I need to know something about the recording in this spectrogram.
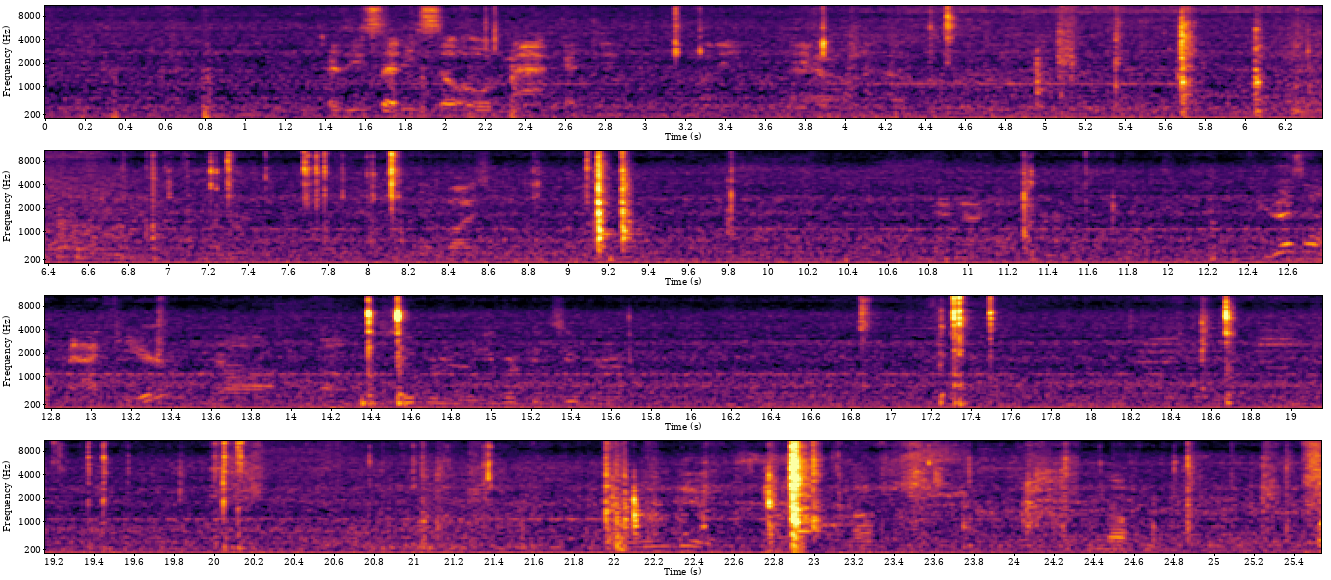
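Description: A steady low mechanical hum, like a running vehicle engine, with a few scattered sharp metallic clinks of hand tools. The loudest clink comes near the end.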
